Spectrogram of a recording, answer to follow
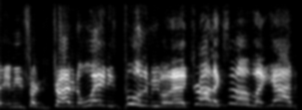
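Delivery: loud, very high strained squeal; hammed-up agony while being dragged; mock pained panic. Retells being dragged by the groin.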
